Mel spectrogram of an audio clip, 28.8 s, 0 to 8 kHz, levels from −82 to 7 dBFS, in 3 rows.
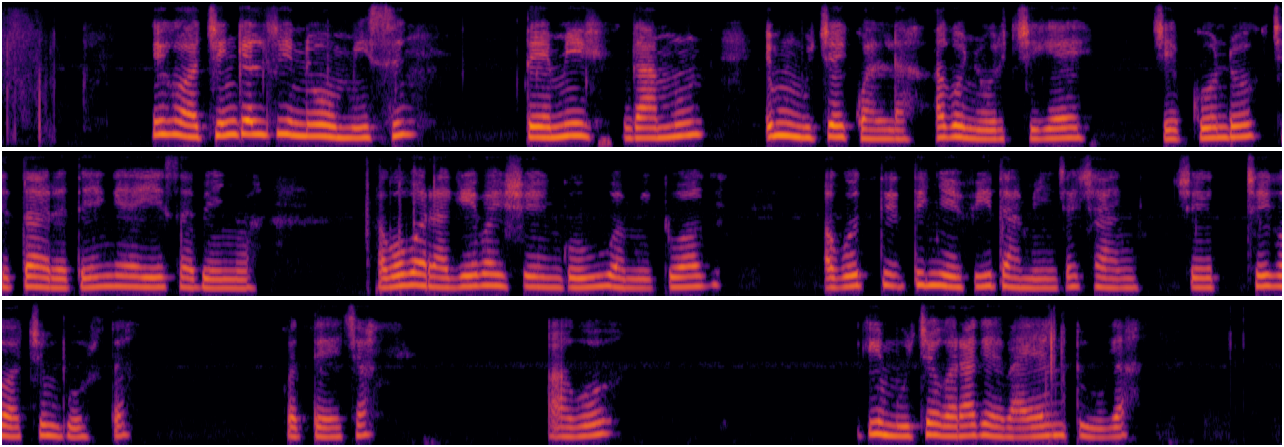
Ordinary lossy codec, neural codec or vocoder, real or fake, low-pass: Opus, 16 kbps; none; real; 7.2 kHz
